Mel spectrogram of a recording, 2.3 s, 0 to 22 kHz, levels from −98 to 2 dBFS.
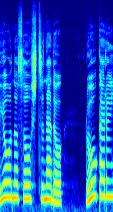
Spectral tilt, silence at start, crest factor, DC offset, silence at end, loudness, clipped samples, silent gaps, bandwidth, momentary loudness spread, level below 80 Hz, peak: -4 dB/octave; 0 s; 14 dB; under 0.1%; 0 s; -31 LUFS; under 0.1%; none; 18 kHz; 6 LU; -72 dBFS; -18 dBFS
